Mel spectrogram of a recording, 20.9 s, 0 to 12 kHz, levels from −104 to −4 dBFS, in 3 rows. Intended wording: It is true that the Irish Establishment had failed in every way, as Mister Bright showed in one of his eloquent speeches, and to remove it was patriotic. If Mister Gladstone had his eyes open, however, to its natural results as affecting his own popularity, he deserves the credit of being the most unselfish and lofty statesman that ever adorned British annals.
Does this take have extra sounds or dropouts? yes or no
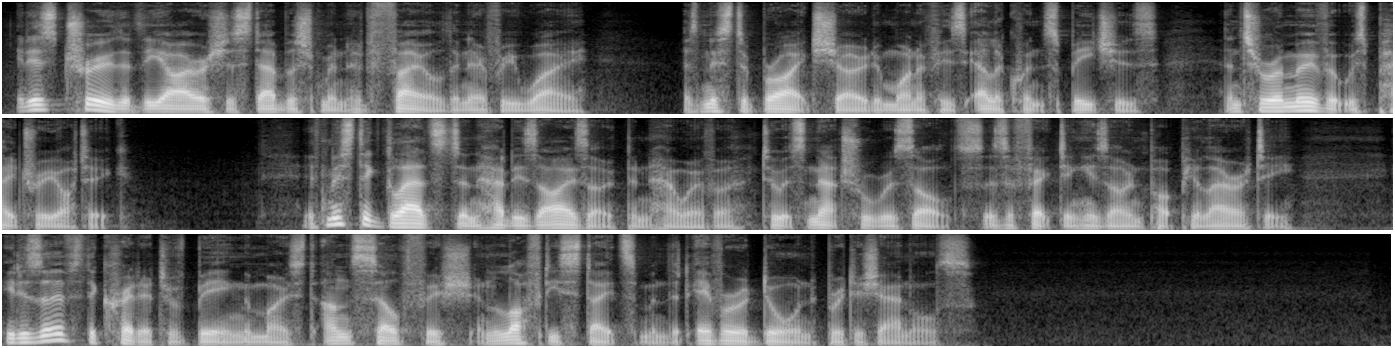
no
